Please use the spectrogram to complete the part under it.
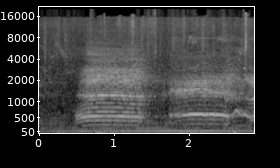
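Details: Ewe and lamb in a meadow: two drawn-out bleats, the first full and wavering, the second thinner and steadier, over a low constant hum.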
